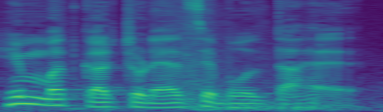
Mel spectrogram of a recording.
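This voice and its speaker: A man's voice: deep voice, lively intonation, moderate pace, darkish tone. A man narrating a scripted horror story as a storyteller.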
